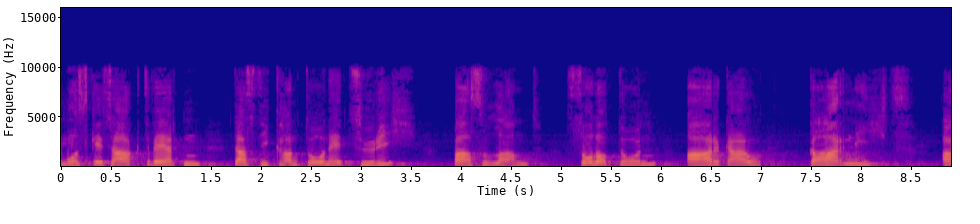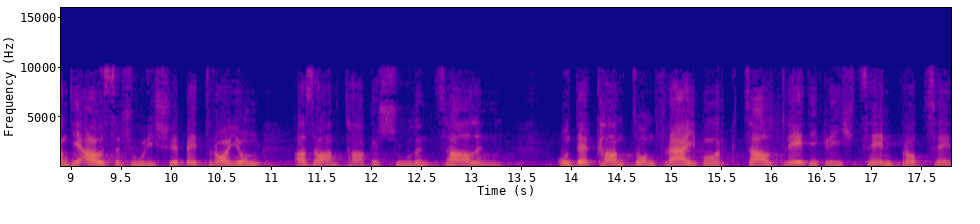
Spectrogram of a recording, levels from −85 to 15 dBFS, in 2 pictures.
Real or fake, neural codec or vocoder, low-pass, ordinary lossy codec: real; none; 9.9 kHz; MP3, 64 kbps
